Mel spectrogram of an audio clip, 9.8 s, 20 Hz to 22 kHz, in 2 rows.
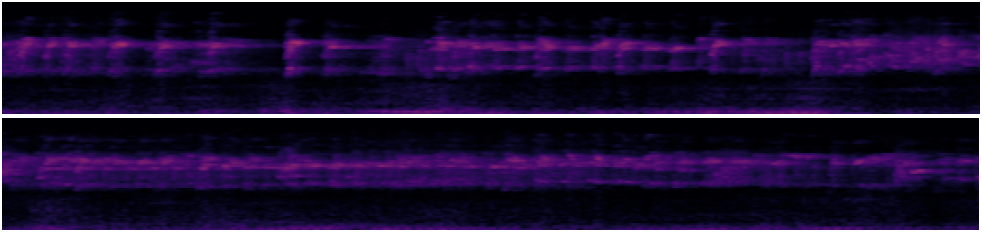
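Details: Lovebirds calling on 31 October 2024: an unbroken wash of high, overlapping squeaks and twitters from many birds, with a few louder chirps near the start.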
